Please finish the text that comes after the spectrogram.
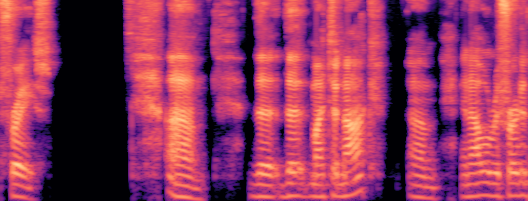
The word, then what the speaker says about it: Tanakh: so as a and they put a couple vowels in there and pronounce it tanak it's just a hebrew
